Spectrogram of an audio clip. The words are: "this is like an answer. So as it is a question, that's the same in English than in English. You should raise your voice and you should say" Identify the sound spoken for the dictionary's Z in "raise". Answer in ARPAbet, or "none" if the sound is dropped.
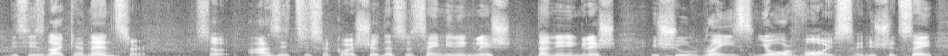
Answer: Z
